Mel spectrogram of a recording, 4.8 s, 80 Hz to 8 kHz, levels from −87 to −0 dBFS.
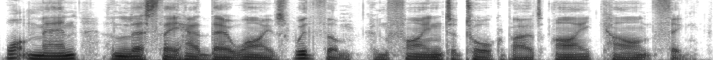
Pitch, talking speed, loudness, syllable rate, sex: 95 Hz, 215 wpm, -17 LUFS, 4.7 syllables/s, male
